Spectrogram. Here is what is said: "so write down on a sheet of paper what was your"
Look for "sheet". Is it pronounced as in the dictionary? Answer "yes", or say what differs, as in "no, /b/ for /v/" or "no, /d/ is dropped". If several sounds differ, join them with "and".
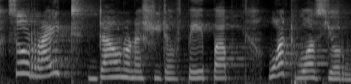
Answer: yes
